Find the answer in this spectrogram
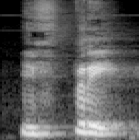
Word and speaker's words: Eastre: ഇസ്ത്രീ ഉച്ചാരണം, പക്ഷെ spelling EASTRE, ഇസ്ത്രീ എന്നാണ് ഉച്ചരിക്കുക.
